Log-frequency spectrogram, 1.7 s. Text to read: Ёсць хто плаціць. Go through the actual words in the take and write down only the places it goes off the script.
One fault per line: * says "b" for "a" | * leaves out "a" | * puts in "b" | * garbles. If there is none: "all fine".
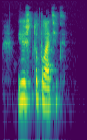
all fine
